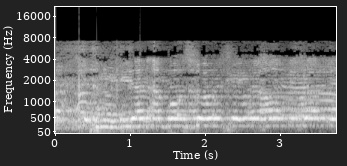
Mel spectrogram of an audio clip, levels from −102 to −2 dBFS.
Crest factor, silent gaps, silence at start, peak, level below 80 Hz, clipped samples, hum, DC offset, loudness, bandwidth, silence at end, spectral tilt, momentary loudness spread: 12 dB; none; 0 s; 0 dBFS; -44 dBFS; under 0.1%; none; under 0.1%; -11 LUFS; 7.6 kHz; 0 s; -3.5 dB/octave; 3 LU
